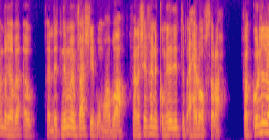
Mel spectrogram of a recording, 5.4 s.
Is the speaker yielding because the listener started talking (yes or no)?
no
